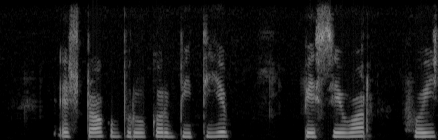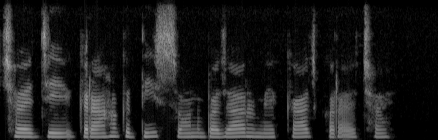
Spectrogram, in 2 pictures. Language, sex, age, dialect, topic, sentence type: Maithili, female, 25-30, Eastern / Thethi, banking, statement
